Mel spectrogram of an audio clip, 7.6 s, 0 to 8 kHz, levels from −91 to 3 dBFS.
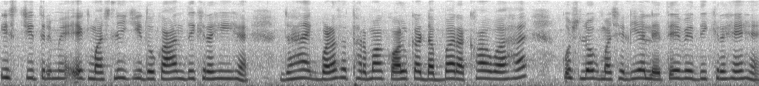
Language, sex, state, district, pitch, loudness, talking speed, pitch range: Hindi, female, Uttar Pradesh, Hamirpur, 260 Hz, -16 LUFS, 215 wpm, 245-275 Hz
